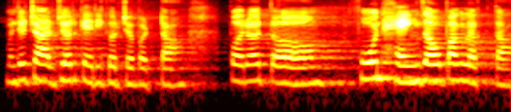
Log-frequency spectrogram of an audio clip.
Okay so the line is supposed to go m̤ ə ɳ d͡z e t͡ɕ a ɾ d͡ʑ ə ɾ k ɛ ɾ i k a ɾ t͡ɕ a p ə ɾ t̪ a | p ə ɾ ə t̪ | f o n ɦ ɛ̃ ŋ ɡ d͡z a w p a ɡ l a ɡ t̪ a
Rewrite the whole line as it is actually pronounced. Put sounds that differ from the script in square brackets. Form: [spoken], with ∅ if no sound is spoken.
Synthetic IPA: m̤ ə ɳ d͡z e t͡ɕ a ɾ d͡ʑ ə ɾ k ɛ ɾ i k [ə] ɾ t͡ɕ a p ə [ɽ] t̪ a | p ə ɾ ə t̪ | f o n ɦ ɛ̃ ŋ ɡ d͡z a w p a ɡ l a ɡ t̪ a

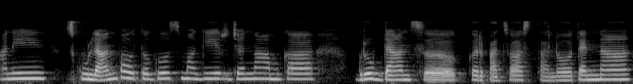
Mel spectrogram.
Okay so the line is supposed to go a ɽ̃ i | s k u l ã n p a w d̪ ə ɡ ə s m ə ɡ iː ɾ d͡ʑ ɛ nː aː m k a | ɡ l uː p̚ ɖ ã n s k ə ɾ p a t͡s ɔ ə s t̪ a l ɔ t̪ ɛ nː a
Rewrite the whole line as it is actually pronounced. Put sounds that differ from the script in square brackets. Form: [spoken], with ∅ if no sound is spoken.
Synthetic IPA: a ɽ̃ i | s k u l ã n p a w [t̪] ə ɡ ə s m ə ɡ iː ɾ d͡ʑ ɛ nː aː m k a | ɡ [ɾ] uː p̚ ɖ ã n s k ə ɾ p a t͡s ɔ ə s t̪ a l ɔ t̪ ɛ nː a

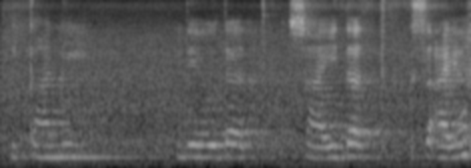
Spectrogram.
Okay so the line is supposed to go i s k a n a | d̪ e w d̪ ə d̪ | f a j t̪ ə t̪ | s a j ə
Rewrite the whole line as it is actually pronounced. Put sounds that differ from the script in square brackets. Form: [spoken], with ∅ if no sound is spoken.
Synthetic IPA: i [∅] k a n [i] | d̪ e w d̪ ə [t̪] | [s] a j [d̪] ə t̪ | s a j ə

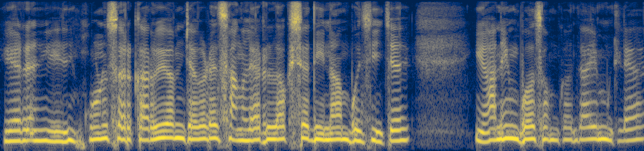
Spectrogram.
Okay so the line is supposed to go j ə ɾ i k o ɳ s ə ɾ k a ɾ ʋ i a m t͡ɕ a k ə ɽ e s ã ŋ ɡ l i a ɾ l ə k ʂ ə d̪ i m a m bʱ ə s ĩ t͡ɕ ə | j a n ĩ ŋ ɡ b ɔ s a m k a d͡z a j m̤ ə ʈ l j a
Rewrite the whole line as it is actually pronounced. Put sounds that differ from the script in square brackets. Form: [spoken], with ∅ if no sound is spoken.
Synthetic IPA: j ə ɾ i k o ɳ s ə ɾ k a ɾ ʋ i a m t͡ɕ a k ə ɽ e s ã ŋ ɡ l [j] a ɾ l ə k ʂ ə d̪ i [n] a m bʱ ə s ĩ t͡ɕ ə | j a n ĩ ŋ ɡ b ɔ s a m k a d͡z a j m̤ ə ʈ l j a

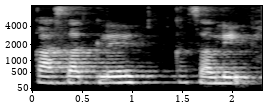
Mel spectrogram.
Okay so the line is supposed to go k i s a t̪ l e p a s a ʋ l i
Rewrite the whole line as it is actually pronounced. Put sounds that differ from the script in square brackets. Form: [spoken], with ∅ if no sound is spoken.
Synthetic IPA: k [a] s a t̪ l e [k] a s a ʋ l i

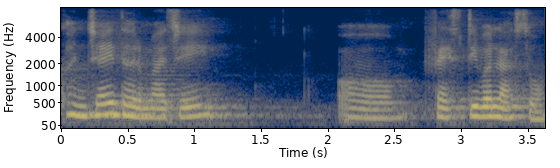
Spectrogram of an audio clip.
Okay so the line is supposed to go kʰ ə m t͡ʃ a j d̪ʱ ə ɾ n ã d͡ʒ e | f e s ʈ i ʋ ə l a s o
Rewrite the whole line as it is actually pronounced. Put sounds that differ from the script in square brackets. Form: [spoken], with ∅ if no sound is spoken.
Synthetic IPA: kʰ ə [ɲ] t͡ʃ a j d̪ʱ ə ɾ [m] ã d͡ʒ e | f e s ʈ i ʋ ə l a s o

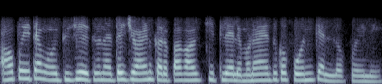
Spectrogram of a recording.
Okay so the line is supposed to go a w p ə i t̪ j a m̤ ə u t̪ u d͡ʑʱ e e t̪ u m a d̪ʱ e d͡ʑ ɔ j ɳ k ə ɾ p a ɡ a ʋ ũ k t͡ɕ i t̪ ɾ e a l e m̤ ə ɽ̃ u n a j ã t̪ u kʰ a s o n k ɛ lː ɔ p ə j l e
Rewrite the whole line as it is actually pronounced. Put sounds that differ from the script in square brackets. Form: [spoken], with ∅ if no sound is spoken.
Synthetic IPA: a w p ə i t̪ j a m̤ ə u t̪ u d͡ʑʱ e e t̪ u [n] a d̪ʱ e d͡ʑ ɔ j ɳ k ə ɾ p a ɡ a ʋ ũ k t͡ɕ i t̪ [l] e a l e m̤ ə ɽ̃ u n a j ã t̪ u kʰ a [f] o n k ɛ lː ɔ p ə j l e

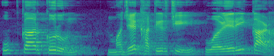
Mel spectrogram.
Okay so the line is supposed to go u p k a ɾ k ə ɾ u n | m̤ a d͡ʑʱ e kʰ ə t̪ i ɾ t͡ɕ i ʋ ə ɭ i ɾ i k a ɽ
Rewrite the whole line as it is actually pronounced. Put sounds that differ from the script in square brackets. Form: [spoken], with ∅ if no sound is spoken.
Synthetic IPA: u p k a ɾ k ə ɾ [uː] n | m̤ [ə] d͡ʑʱ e kʰ [a] t̪ i ɾ t͡ɕ i ʋ ə ɭ [e] ɾ i k a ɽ

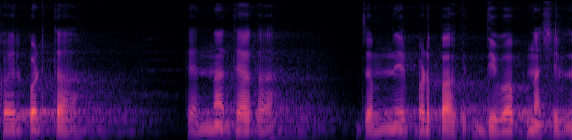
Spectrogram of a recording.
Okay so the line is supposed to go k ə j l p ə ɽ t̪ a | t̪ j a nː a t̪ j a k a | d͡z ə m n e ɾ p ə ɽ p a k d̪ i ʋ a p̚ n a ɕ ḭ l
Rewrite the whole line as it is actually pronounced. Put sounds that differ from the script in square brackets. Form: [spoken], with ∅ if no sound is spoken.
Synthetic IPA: k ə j l p ə ɽ t̪ a | t̪ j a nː a t̪ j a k a | d͡z ə m n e ɾ p ə ɽ p a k d̪ i ʋ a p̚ n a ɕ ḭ l

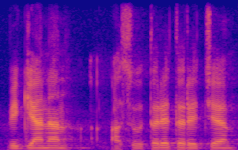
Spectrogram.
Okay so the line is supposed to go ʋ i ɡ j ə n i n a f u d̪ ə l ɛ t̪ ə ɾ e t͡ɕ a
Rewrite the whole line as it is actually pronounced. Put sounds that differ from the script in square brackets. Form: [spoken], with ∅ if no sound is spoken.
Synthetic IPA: ʋ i ɡ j [a] n [a] n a [s] u [t̪] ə [ɾ] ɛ t̪ ə ɾ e t͡ɕ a

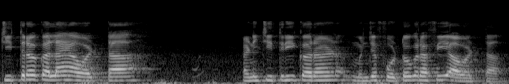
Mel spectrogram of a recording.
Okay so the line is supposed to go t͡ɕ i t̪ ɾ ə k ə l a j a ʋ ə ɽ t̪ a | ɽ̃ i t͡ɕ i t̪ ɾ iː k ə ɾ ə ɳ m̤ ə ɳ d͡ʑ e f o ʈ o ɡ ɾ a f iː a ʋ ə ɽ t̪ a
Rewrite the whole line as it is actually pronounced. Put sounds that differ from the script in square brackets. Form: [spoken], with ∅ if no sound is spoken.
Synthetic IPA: t͡ɕ i t̪ ɾ ə k ə l a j a ʋ ə ɽ t̪ a | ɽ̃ i t͡ɕ i t̪ ɾ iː k ə ɾ ə ɳ m̤ ə ɳ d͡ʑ e f o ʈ o ɡ ɾ a f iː a ʋ ə ɽ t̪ a

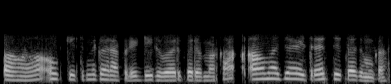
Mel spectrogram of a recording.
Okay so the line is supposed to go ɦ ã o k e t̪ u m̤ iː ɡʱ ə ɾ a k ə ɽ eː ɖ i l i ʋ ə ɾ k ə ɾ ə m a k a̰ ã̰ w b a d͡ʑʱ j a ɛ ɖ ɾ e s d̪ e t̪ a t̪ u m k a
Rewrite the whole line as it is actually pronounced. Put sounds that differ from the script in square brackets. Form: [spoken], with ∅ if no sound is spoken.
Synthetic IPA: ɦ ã o k e t̪ u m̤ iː ɡʱ ə ɾ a k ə ɽ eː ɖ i l i ʋ ə ɾ k ə ɾ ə m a k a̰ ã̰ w [m] a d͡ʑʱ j a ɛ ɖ ɾ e s d̪ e t̪ a t̪ u m k a

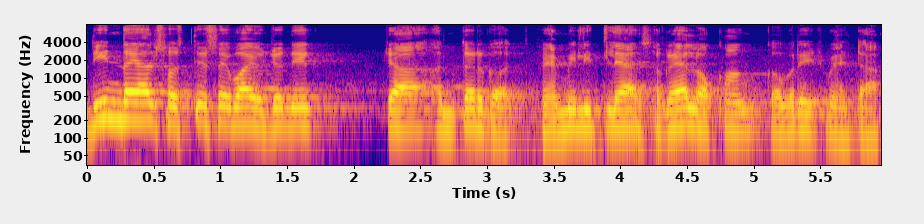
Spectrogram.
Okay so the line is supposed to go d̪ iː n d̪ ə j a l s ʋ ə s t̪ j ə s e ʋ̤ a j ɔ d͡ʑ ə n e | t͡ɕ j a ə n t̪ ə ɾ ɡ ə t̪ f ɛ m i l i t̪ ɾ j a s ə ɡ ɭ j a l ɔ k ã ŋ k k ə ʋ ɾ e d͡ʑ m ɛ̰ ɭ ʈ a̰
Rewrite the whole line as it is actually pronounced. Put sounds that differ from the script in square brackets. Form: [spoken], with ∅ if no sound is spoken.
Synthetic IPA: d̪ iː n d̪ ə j a l s ʋ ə s t̪ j ə s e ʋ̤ a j [o] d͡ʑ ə n e | t͡ɕ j a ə n t̪ ə ɾ ɡ ə t̪ f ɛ m i l i t̪ [l] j a s ə ɡ ɭ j a l ɔ k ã ŋ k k ə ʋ ɾ e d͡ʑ m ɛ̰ ɭ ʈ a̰

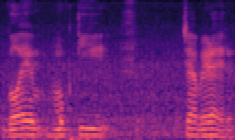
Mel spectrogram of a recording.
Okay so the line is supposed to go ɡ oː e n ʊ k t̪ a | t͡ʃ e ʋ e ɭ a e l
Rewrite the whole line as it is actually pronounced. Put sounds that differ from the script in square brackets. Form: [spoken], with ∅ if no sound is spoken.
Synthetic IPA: ɡ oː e [m] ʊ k t̪ [i] | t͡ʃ [a] ʋ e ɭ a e [ɾ]

